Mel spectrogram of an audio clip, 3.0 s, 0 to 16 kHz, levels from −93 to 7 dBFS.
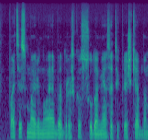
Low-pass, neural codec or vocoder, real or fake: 14.4 kHz; none; real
